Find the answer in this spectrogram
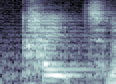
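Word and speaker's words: קַיִץ: 맞는 거 같은데 예 이게 이제 히브리어로 어 여름 과일이 카이츠 합니다 카이츠 근데 끝이 캐치해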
